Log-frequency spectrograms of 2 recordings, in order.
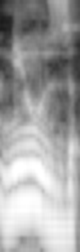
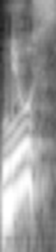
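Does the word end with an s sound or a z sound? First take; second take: z sound; s sound. First: The word ends with a buzzing z sound. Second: The word ends with a hissing s sound. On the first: The speaker calls it right. "ಇಲ್ಲಿ ಝೆಡ್ ಆಗಬೇಕು pronunciation" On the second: The speaker calls it wrong. "ನ್ಯೂಸ್ ಅಲ್ಲ"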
